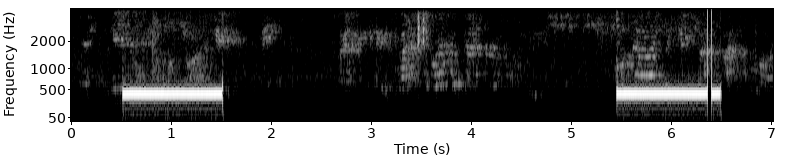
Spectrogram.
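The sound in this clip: Long, steady phone tones from an unanswered call to a client. There are two sustained bursts, with people talking quietly in the gap between them.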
